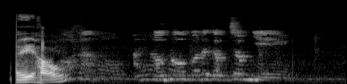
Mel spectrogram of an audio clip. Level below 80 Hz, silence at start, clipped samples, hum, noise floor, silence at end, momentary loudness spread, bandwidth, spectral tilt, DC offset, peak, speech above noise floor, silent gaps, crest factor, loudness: -60 dBFS; 0.15 s; under 0.1%; none; -56 dBFS; 0.65 s; 21 LU; 11.5 kHz; -5 dB/octave; under 0.1%; 0 dBFS; 35 dB; none; 22 dB; -21 LUFS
